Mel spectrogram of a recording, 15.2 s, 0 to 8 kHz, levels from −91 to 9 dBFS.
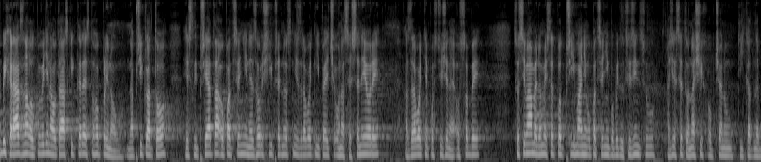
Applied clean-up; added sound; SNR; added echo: none; none; none; none.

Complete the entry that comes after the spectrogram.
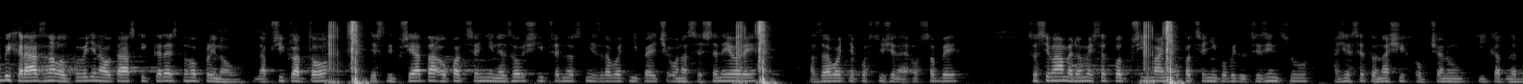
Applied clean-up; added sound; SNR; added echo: classical method log-MMSE.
